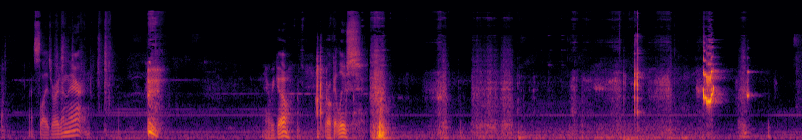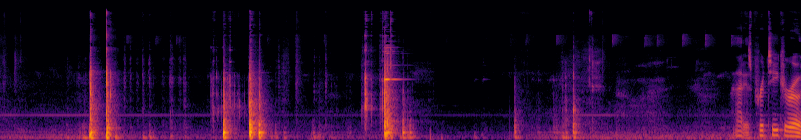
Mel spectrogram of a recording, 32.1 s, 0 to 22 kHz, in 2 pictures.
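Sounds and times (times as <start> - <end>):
metal parts clunking on workbench: 23.3 - 24.4.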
